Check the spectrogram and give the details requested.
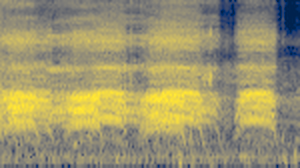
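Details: Harsh drawn-out caws from crows fighting for food, four long rasping cries in three seconds with brief gaps between them.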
